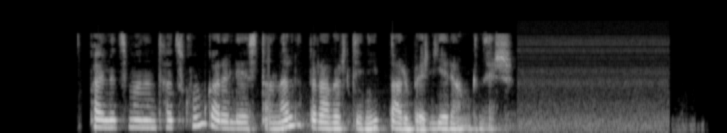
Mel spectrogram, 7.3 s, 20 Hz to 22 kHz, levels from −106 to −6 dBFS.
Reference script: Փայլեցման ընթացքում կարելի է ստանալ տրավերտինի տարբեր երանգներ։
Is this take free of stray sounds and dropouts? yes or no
yes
